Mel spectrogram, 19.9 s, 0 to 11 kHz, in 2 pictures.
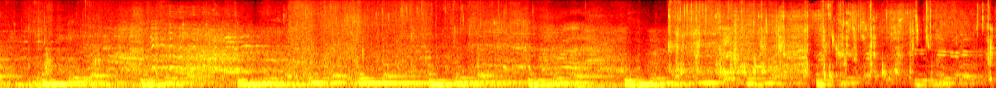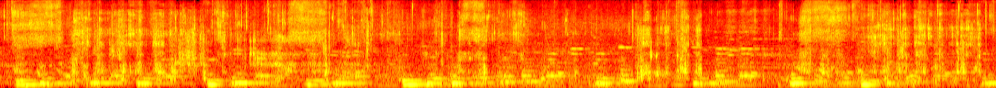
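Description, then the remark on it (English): Loud, wet slurping and smacking as people eat large amounts of ramen noodles in an online video played over loudspeakers, with repeated gulping bursts that grow denser and harsher partway through and keep going without a break. “I'll look up from my phone, and for 45 minutes, I've been watching people slurp up insane amounts of ramen noodles.”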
